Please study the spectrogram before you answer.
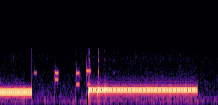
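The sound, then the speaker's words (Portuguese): Telephone call transfer tones: a steady low dual tone, then a few short separate beeps, then a long, loud, steady single tone lasting about two seconds before it cuts off. “A ligação ficará muda. Transferência.”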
